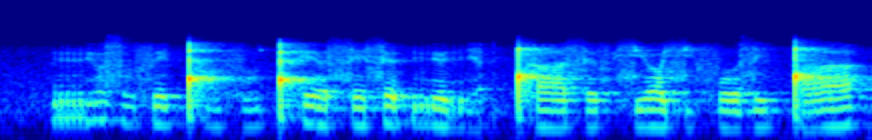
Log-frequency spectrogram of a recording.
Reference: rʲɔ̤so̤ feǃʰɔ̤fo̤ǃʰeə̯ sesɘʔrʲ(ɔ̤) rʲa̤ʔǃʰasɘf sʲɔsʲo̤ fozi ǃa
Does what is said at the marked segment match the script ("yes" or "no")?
no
